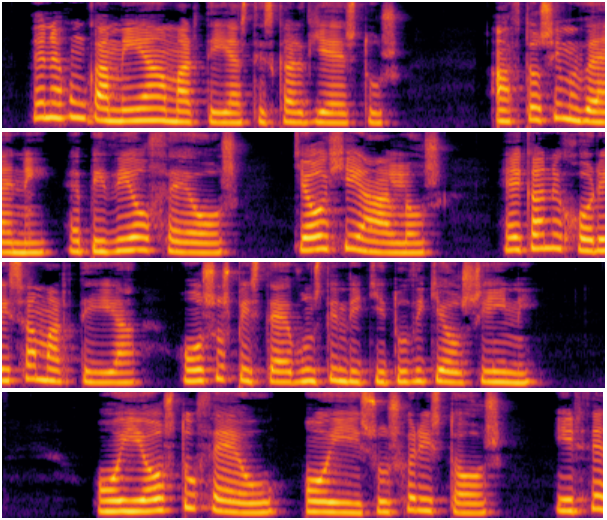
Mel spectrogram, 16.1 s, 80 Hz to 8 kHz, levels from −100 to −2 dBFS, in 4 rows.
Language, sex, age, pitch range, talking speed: Greek, female, 20-39, 225-260 Hz, 120 wpm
